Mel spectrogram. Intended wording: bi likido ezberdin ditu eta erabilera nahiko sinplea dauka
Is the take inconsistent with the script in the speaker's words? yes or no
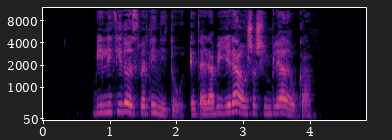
yes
